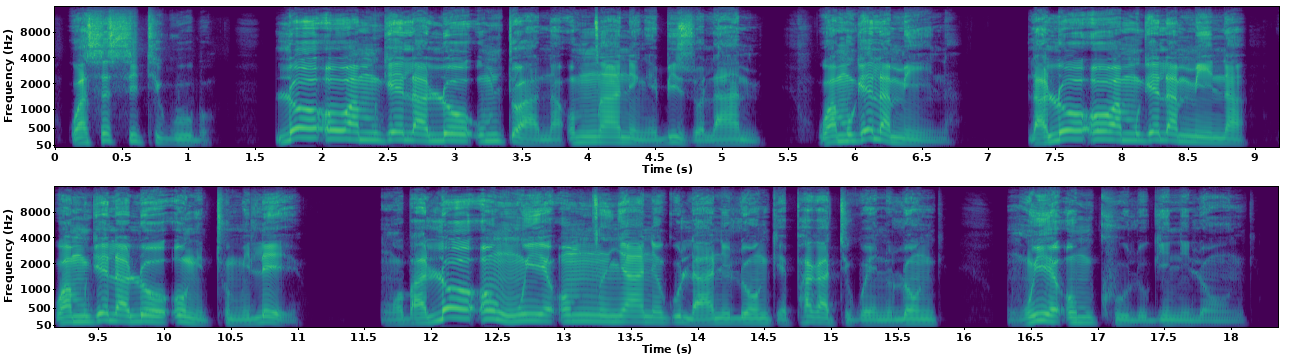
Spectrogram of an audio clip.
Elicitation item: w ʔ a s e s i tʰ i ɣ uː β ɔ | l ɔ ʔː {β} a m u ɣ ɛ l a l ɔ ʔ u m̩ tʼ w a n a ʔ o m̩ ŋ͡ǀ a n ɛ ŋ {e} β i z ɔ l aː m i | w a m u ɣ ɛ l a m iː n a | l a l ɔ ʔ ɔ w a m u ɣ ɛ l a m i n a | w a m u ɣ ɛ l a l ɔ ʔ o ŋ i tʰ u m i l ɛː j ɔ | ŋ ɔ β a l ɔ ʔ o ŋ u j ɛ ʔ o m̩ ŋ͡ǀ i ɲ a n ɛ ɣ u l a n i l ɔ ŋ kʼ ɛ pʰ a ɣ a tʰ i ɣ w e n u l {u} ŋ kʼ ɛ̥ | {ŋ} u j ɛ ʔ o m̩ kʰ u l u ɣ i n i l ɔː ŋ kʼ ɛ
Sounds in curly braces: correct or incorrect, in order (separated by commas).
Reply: incorrect, correct, incorrect, correct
